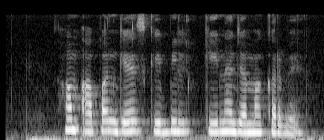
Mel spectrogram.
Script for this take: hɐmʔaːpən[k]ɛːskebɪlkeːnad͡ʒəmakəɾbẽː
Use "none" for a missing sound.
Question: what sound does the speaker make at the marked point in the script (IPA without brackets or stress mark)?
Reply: ɡ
